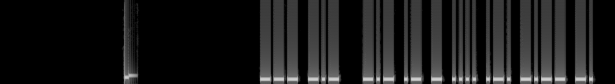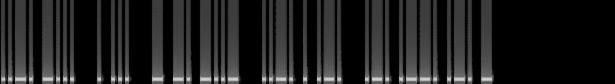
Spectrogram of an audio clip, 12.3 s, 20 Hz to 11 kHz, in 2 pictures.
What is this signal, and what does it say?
Morse code, heard as a keyed tone, about 36 wpm, 700 Hz. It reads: OK KATHRYN FB ES TNX FER RPRT
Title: K1USN SST QSO Practice 35wpm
